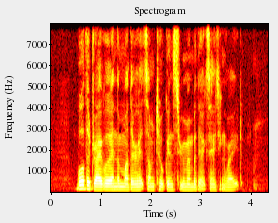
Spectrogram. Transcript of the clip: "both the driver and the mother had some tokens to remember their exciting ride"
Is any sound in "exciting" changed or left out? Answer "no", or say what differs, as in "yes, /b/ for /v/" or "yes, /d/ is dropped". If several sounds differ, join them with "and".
no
